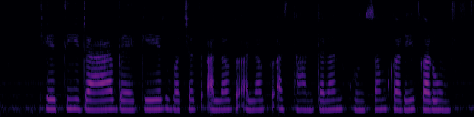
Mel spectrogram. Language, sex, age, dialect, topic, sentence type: Magahi, female, 18-24, Northeastern/Surjapuri, banking, question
